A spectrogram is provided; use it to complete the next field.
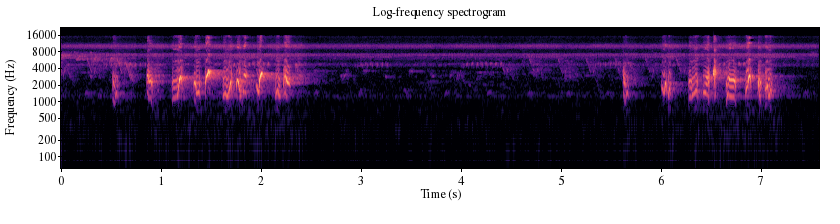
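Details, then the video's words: Red-whiskered bulbul song meant to draw in wild birds: two bursts of fast, chattering, whistled phrases separated by a few seconds of silence. Each burst holds roughly seven to nine notes over a faint steady high hum. "เสียงนกกรงตาแดงEp.158 สับไม่หยุด!! เปิดล่อนกป่าเข้า100%"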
